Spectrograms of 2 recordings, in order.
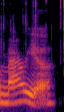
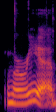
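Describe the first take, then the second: First: The name is said the Caribbean way. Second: The name is said the standard way. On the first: "but we call her Maria" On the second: "She spells her name like Maria"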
